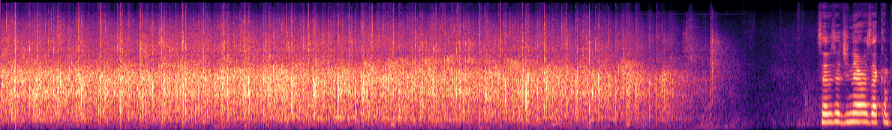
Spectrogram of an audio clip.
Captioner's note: applause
